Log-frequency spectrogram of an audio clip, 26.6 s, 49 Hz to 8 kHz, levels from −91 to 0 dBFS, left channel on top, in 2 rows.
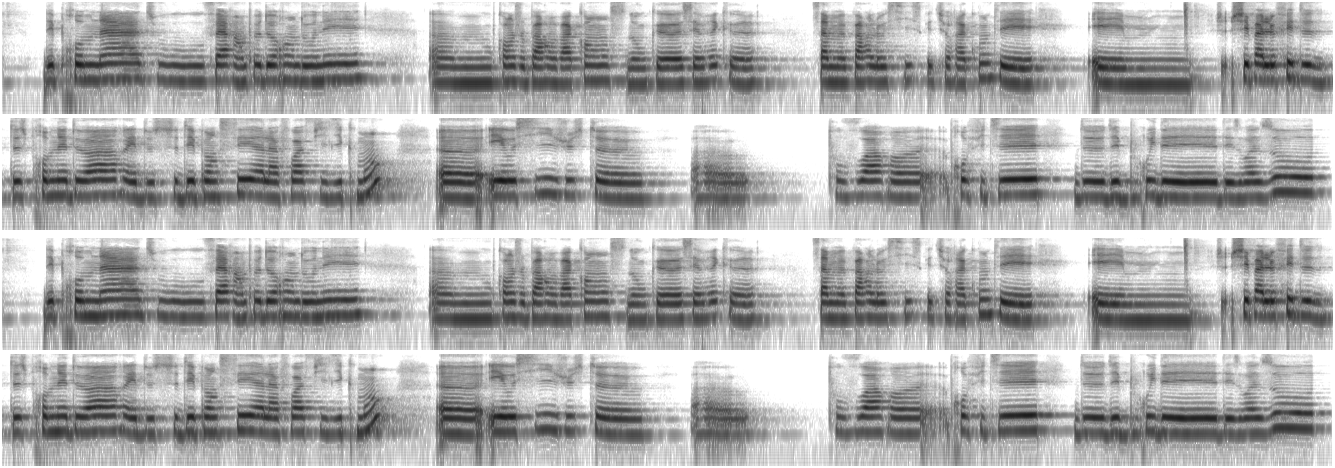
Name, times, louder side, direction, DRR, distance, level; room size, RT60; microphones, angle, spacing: voice 1, 0.4-3.6 4.3-7.6 8.2-10.4 10.9-17.2 17.7-19.8 20.2-20.8 21.7-23.8 24.0-26.4, left 1 dB, ahead, 11 dB, 0.4 m, -21 dB
21.5 x 16.5 x 3.4 m, 1.0 s
head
